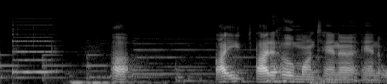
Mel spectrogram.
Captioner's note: buzzer sounding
